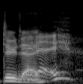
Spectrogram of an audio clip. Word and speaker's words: Doherty: Has he surpassed Doherty or Doherty or however you say his name? Duday.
